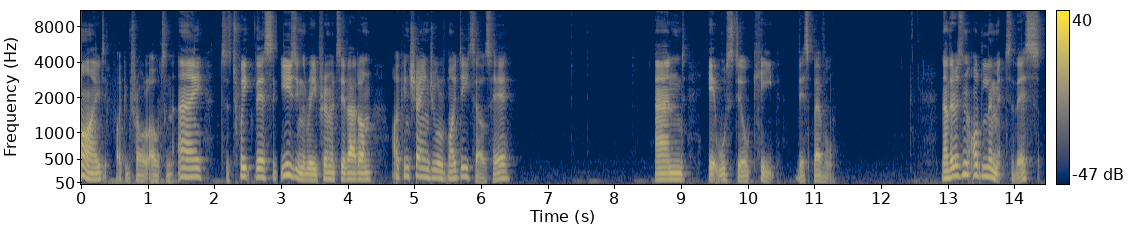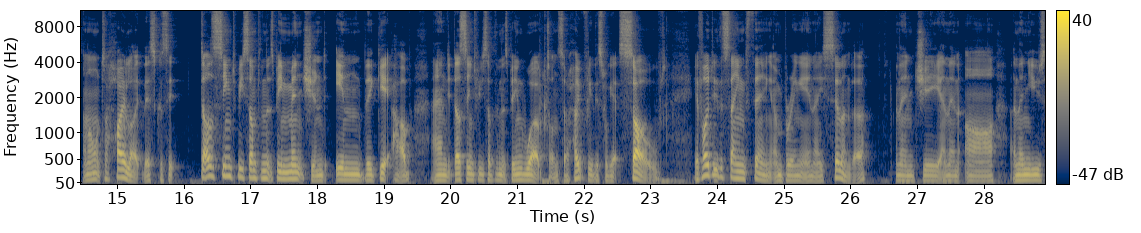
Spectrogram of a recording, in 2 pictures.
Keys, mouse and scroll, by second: 1.6 ctrl+alt+a, 1.9 click, 4.2 click, 9.8-10.9 scroll down 1, 11.0 middle click, 21.3 Delete, 23.1 shift+a, 26.4 click, 26.7 g, 27.0 click, 27.3 r, 27.8 click.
